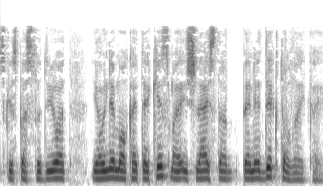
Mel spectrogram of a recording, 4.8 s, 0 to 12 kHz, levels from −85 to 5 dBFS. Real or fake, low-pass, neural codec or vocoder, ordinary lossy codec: fake; 7.2 kHz; codec, 16 kHz, 16 kbps, FunCodec, trained on LibriTTS, 50 frames a second; MP3, 32 kbps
